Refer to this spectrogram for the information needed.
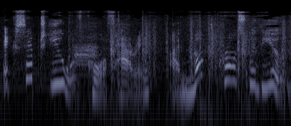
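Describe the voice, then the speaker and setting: A woman's voice: high voice, big pitch swings, moderate pace, gravelly, noisy background, exaggerated voice. A woman playing a fussy, scolding middle-aged mother witch with a British accent in a video game. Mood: motherly, brisk. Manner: scolding, exclamatory.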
